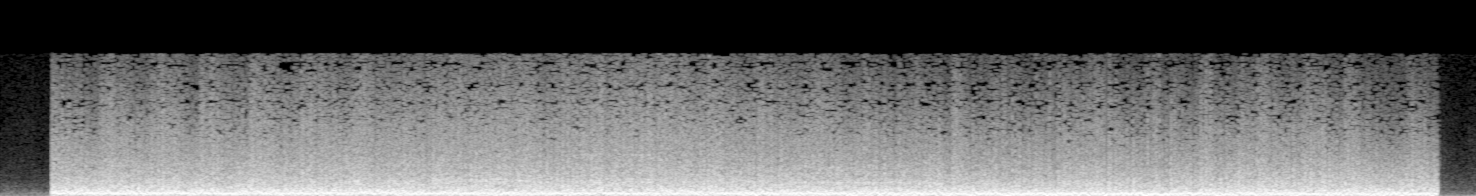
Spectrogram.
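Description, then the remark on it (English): The demolition of the Veterans Stadium: a loud, dense roaring rumble with a crackling, blast-like texture that holds steady for about fourteen seconds without fading, with no voices. “But I've got here, I think this will play, a picture of the demolition of the Veterans Stadium.”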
